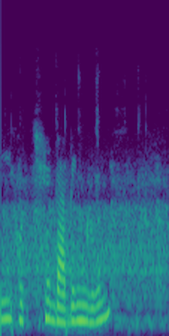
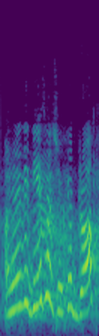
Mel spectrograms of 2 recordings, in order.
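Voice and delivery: calling out; 8 semitones higher, 6 dB louder, faster than usual. Real, not acted. Calling across to colleague.

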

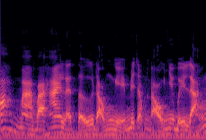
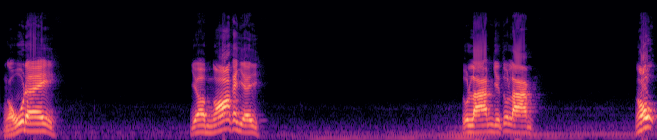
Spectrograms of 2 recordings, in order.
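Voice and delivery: loud, harsh scolding, a higher voice; furious husband barking at his mother-in-law; angry scolding; 4 semitones higher, 9 dB louder than usual. Acted. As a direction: snap at her to go to sleep. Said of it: "Bà nạt nộ bà hai vậy đó".

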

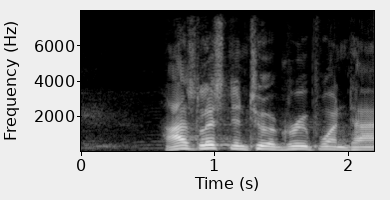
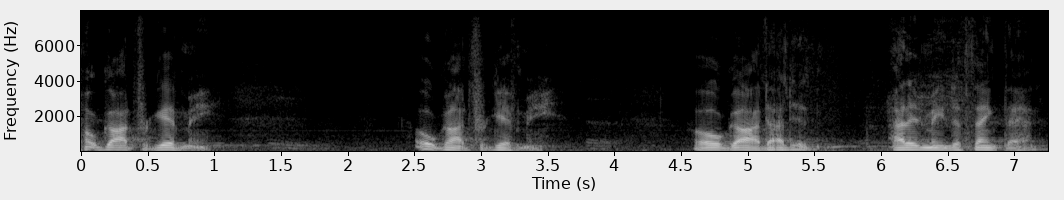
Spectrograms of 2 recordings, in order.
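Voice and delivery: much softer, pleading confession; half-muttered plea for forgiveness; murmured prayer; 8 semitones lower, 9 dB quieter than usual. Retold or imitated. Preacher voices his own confessions.

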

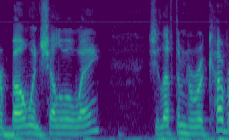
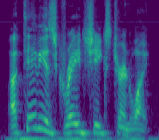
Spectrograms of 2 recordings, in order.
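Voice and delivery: ordinary delivery, nothing marked

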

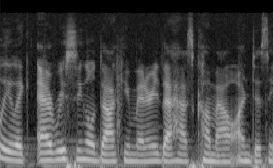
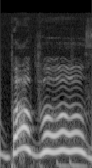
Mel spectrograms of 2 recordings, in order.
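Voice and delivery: sing-song greeting; 13 semitones higher, 4 dB louder than usual. Real, not acted.

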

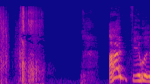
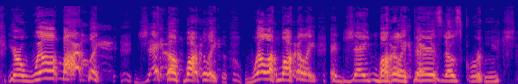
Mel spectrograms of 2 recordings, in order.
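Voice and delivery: loud, higher, drawn-out name-calling; mock proclamation; 6 semitones higher, 5 dB louder, slower than usual. Real, not acted. Streamer renames the family after Marley, mocking proclamation. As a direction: proclaim each name slowly and loudly.

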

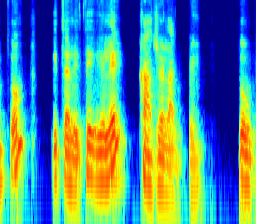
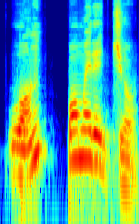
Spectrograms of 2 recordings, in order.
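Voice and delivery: Buon pomeriggio drawn out slowly with higher pitch; 7 semitones higher, 4 dB louder, much slower than usual. Shown as a demonstration. (ধীর ও উঁচু স্বরে উচ্চারণ)

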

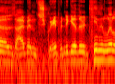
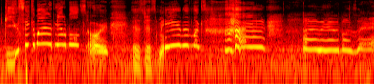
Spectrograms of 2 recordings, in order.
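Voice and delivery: high mirror voice. Acted.

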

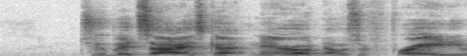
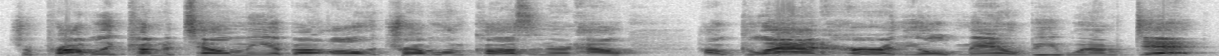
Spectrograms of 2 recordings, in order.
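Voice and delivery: louder, higher bitter complaint; bitter raised voice; 3 semitones higher, 6 dB louder than usual. A narrator's reading. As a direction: spit out the resentment. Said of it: "His voice was rising".

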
